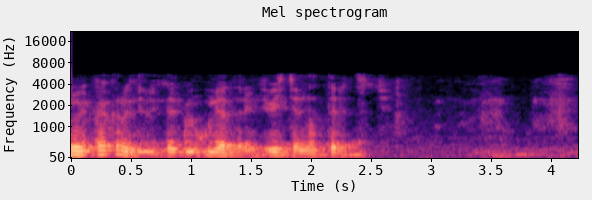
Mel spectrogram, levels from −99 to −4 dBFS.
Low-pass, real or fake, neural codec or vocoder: 5.4 kHz; fake; codec, 16 kHz, 4 kbps, FreqCodec, larger model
